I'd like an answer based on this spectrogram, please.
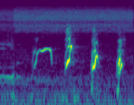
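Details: A Shih Tzu, excited at seeing a sika deer, gives a rising whine, then three sharp, high yipping barks.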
